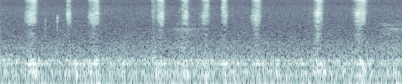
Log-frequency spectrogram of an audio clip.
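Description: Faint, short scratchy strokes of a watercolour paintbrush on paper, about ten of them, irregularly spaced, over low room tone.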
